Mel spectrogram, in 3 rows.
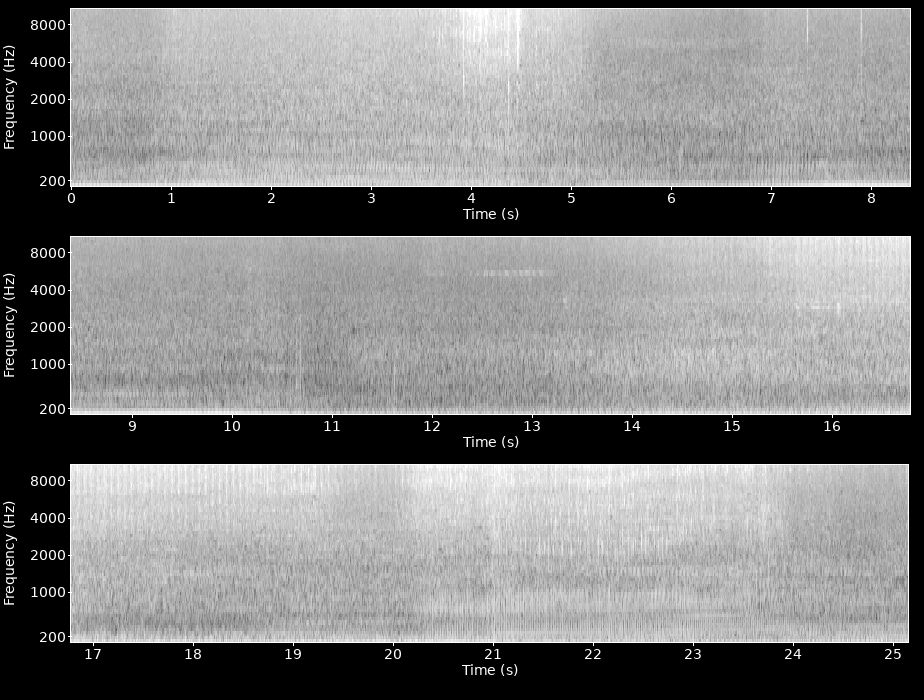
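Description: Air-cooled flat-four engine of a Volkswagen Type 181 (Thing/Safari) running on the move, heard from inside the car over road noise. Its low drone changes pitch as the car speeds up and slows through the traffic, with a brief burst of noise about four seconds in.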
